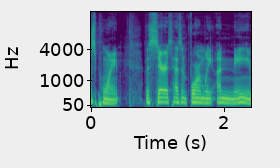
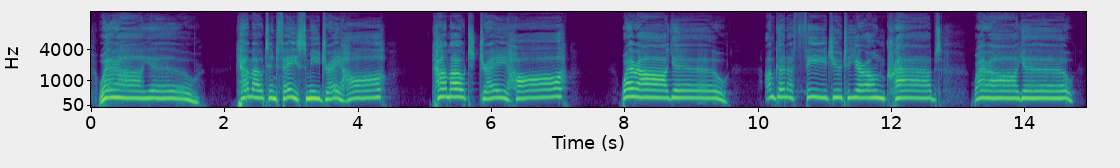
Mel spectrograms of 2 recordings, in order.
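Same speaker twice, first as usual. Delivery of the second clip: high scream, every "you" stretched out; 13 semitones higher than usual. Quoting a character's only lines in the episode, imitating Matt Smith's high-pitched scream. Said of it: "he has such a high-pitched voice, like, when he screams".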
